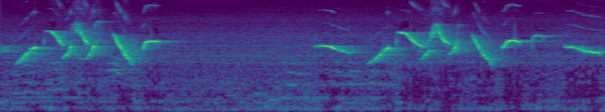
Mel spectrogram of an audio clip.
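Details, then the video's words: A white-rumped shama in a singing contest sings two rich bursts of rapid, looping whistles, sweeping up and down, each ending in a clear ringing note; its sharp, over-excited song is said to provoke rivals into answering and singing. "MURAI BATU OVER EMOSI DENGAR TEMBAKAN nya"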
